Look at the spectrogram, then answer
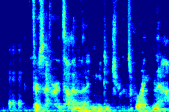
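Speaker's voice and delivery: very quiet, breathy, barely audible whisper. A player's character whispers into a bottle held on his staff: whispering. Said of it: "I'm just going to whisper into it".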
